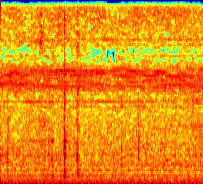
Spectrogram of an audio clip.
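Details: Engine on a Speeduino EFI after its badly off ignition timing was corrected, not yet fully warm: smooth, even idle with a steady low rumble, no misses, knocks or hunting. Fuel pressure is good and oil pressure matches the mechanical gauge.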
